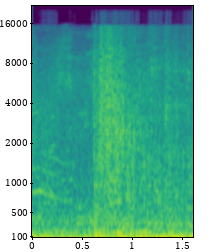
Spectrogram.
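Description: A turret collapses in League of Legends with a single broad, rumbling boom that swells partway through and stays loud over the game's steady background din.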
